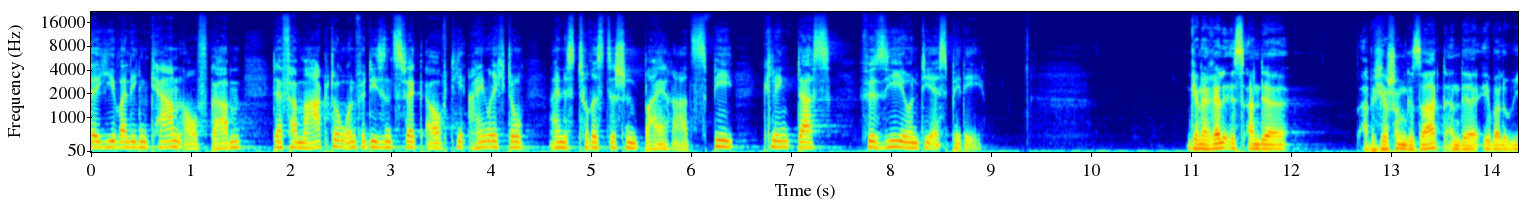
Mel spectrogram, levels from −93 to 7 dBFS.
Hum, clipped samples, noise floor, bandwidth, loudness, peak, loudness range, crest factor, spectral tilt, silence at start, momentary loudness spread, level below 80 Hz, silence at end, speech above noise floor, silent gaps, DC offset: none; under 0.1%; -56 dBFS; 19 kHz; -21 LUFS; 0 dBFS; 5 LU; 20 dB; -6 dB/octave; 0 s; 10 LU; -44 dBFS; 0 s; 36 dB; none; under 0.1%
